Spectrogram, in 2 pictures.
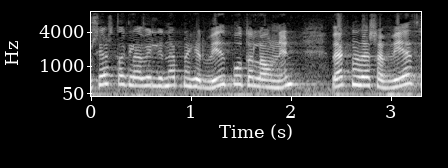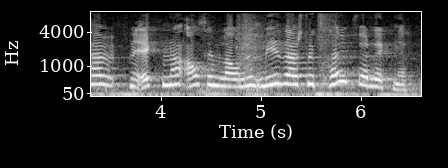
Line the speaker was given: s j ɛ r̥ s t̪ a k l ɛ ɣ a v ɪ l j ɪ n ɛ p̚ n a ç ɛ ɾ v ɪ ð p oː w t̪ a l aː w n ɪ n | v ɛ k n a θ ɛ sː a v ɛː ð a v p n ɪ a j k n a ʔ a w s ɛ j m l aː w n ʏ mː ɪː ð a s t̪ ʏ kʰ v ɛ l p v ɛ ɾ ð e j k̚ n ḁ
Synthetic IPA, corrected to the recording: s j ɛ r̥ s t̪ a k l ɛ ɣ a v ɪ l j ɪ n ɛ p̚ n a ç ɛ ɾ v ɪ ð p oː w t̪ a l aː w n ɪ n | v ɛ k n a θ ɛ sː a v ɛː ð a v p n ɪ e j k n a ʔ a w θ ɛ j m l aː w n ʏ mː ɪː ð a s t̪ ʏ kʰ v œ l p v ɛ ɾ ð e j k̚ n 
